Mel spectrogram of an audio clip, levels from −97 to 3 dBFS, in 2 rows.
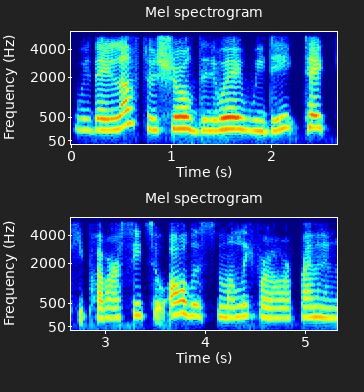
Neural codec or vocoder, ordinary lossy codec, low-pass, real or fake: codec, 16 kHz in and 24 kHz out, 0.4 kbps, LongCat-Audio-Codec, fine tuned four codebook decoder; none; 5.4 kHz; fake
